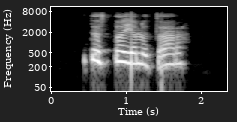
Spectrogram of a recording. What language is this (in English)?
Kalenjin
